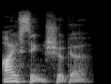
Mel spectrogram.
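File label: "icing sugar", British English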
